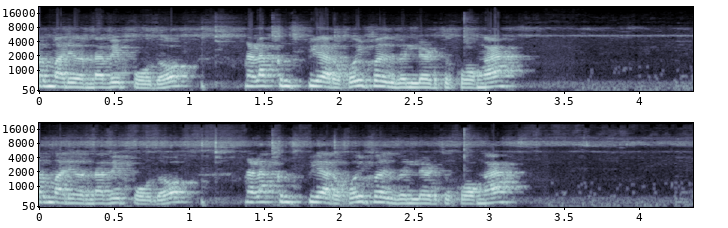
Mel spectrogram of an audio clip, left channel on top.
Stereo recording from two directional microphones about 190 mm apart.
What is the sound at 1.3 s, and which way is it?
Speech, 50° left (ahead or behind).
